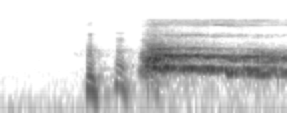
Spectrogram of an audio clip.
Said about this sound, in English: This is not my dog. This is not my dog. Whose dog is it? Do you have my girlfriend's dog. Do you have an intruder? It's my girlfriend's dog.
